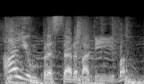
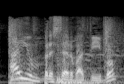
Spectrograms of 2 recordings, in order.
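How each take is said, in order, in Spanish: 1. Se dice con acento italiano. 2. Se dice con un acento español neutro.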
